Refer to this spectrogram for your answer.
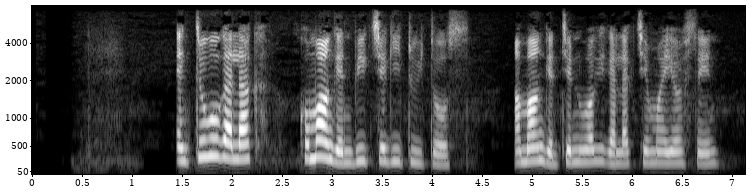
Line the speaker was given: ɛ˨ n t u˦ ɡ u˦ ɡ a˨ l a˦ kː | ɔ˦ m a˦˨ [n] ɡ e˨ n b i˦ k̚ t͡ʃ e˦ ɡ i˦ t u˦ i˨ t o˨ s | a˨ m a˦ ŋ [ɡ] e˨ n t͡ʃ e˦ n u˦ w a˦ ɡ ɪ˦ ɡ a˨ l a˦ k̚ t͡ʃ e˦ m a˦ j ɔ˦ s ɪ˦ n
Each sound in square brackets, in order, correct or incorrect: incorrect: ŋ, correct

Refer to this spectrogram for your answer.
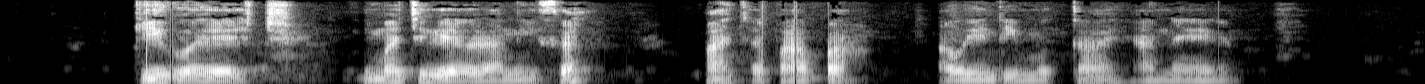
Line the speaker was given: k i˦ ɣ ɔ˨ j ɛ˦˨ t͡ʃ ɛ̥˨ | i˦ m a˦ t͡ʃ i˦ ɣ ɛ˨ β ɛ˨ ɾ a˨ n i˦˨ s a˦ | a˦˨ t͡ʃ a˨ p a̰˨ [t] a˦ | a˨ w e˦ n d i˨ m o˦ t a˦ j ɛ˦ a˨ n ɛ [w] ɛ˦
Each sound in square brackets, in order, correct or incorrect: incorrect: p, incorrect: ɣ

